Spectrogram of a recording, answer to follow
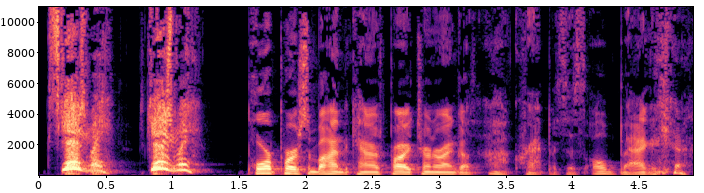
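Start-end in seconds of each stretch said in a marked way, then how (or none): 0.0-1.2 high squeaky granny demanding attention; falsetto old lady calling out. Retold or imitated. Wife calling worker. 3.4-4.9 much softer, lower grumble; worker groaning aside. Retold or imitated.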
